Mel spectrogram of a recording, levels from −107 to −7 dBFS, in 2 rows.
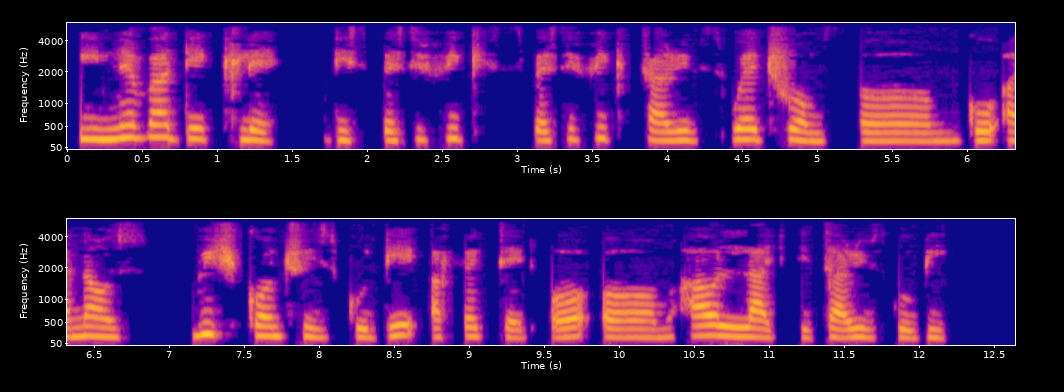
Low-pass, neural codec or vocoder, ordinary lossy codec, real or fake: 5.4 kHz; none; MP3, 32 kbps; real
